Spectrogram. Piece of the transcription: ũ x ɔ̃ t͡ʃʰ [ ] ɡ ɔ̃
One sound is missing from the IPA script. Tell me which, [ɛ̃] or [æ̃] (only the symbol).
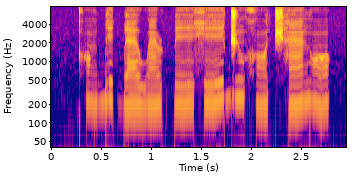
æ̃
